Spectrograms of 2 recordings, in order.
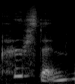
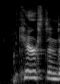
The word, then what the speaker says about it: Kirsten: And Kirsten Dunst, not Kirsten, which I think I mispronounced on the Beguiled podcast a bunch, mm-hmm. but Kirsten Dunst is such a relatable actress that she really draws you in to this story, and it's so well written.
